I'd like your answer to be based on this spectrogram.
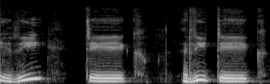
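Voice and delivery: Retake said very slowly, each part apart; teacher pacing it out slowly for beginners; slow teaching demo. Shown as a demonstration. Teacher to students, spelling a word slowly. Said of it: "तो meaning बनी टीए।".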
